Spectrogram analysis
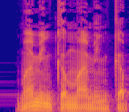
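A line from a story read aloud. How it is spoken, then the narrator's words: Mumbling. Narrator (Russian): пробормотал Павел Александрович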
